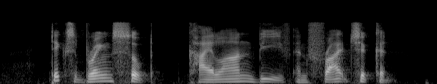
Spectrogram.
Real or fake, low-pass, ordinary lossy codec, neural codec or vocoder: fake; 7.2 kHz; none; codec, 16 kHz, 1 kbps, X-Codec, WavLM features, trained on Multilingual LibriSpeech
